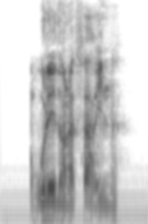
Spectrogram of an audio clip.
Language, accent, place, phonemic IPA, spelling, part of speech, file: French, France, Lyon, /ʁu.le dɑ̃ la fa.ʁin/, rouler dans la farine, verb, LL-Q150 (fra)-rouler dans la farine.wav
- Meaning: to fool, to deceive; to scam, to con, to swindle, to take to the cleaners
